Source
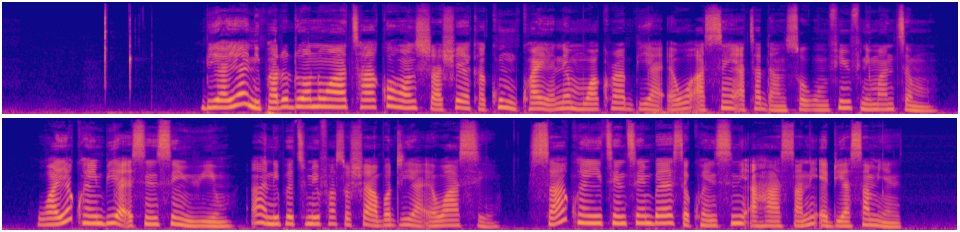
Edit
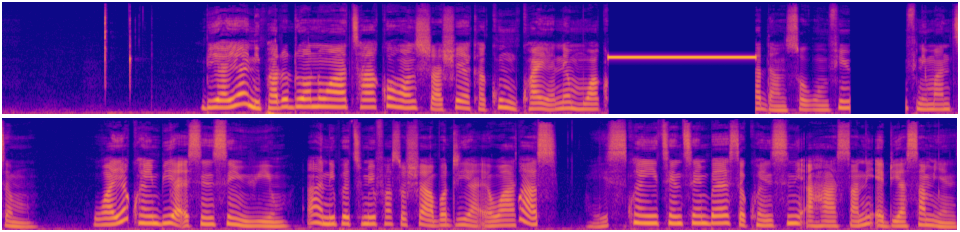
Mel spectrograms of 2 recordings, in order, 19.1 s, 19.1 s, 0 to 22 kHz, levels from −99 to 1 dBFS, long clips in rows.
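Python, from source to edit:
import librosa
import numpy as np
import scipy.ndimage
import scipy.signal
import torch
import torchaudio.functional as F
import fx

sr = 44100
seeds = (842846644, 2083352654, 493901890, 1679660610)

y = fx.edit(x, sr, fx.bleep(start_s=6.06, length_s=1.48, hz=2890.0, db=-10.5),
    fx.insert_silence(at_s=8.48, length_s=0.56),
    fx.reverse_span(start_s=14.14, length_s=1.1), tone=tone)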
